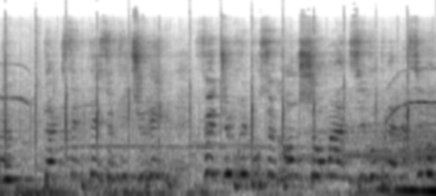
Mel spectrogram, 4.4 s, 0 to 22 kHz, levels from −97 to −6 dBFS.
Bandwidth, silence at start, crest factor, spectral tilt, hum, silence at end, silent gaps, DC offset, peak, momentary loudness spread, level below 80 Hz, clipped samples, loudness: 17 kHz; 0 s; 20 dB; -5 dB/octave; none; 0 s; none; under 0.1%; 0 dBFS; 7 LU; -26 dBFS; under 0.1%; -23 LUFS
